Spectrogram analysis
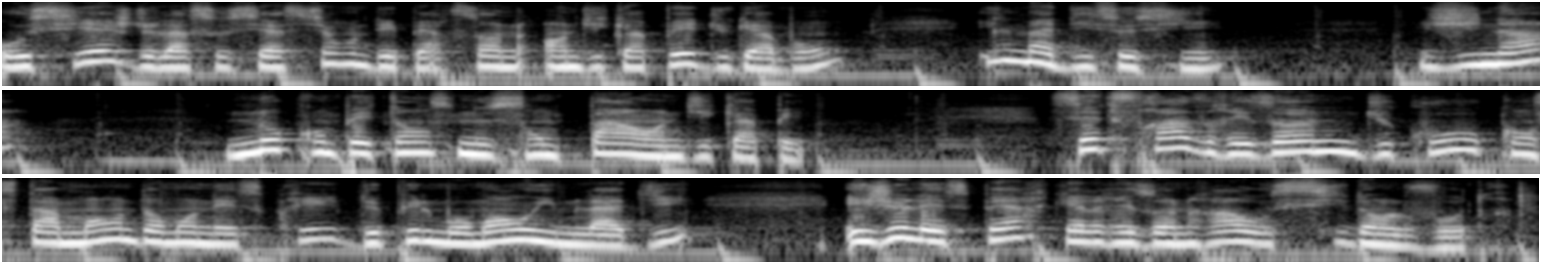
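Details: Adult woman speaking French; typical speech.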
